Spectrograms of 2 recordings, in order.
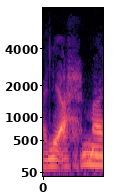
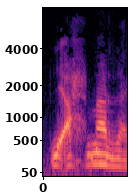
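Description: First: لاحمر as "li-ahmarri"; kasra ending. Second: لاحمر loud, doubled r, final "a"; لاحمر as "li-ahmarra"; fatha ending. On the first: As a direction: say لاحمر with a doubled r and final "i". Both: Shown as a demonstration.

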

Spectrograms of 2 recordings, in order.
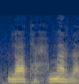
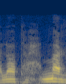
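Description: First: Slow لا تحمر, held double r, final "a"; لا تحمر as "la tahmarra"; fatha ending. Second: لا تحمر loud, doubled r, final "i"; لا تحمر as "la tahmarri"; kasra ending. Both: Shown as a demonstration.

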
